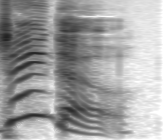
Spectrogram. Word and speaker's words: Django: Django. – Nah, nigga, it's a D in that bitch. – He said in the movie, the D is silent.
